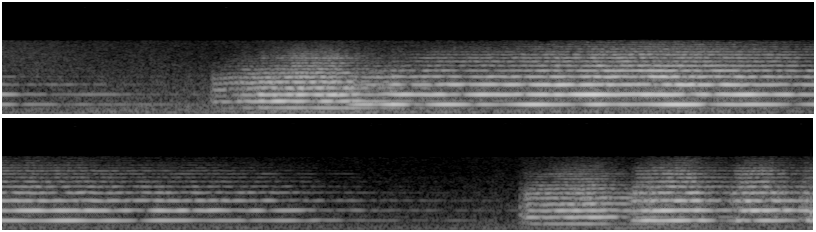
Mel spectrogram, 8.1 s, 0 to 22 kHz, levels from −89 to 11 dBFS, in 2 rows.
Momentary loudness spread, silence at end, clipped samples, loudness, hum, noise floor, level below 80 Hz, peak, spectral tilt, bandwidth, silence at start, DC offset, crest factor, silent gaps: 19 LU; 0 s; under 0.1%; -17 LUFS; none; -53 dBFS; -54 dBFS; -2 dBFS; -9 dB/octave; 5.4 kHz; 0 s; under 0.1%; 18 dB; none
